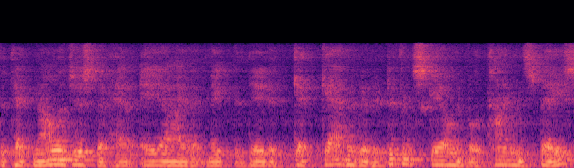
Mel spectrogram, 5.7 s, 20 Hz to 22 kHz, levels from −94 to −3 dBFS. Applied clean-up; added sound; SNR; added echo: none; none; none; reverberation time 0.7 s.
